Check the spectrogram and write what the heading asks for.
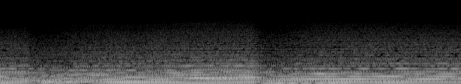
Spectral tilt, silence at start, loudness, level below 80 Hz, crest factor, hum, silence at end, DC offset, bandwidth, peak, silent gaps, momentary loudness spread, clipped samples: -8.5 dB/octave; 0 s; -26 LUFS; -32 dBFS; 12 dB; none; 0 s; under 0.1%; 9.4 kHz; -14 dBFS; none; 4 LU; under 0.1%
